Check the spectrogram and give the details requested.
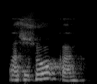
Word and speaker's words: asoka: We call it, Ашока. we, we pronounce commonly.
